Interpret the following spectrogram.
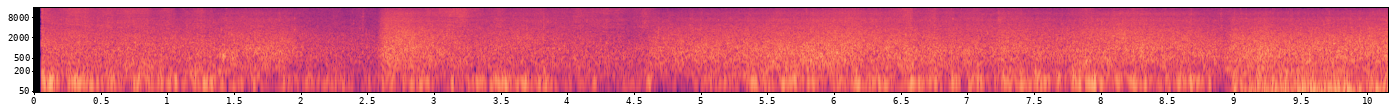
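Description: Strong wind buffeting the microphone over the rushing and splashing of rough sea waves around a sailboat under way. The wind grows louder near the end.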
